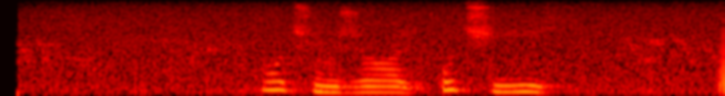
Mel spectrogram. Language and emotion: Russian, sad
